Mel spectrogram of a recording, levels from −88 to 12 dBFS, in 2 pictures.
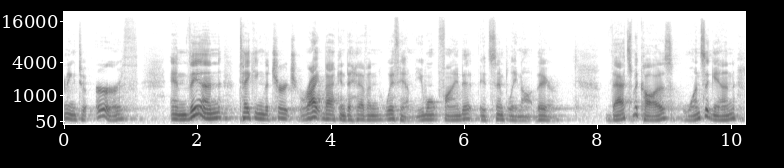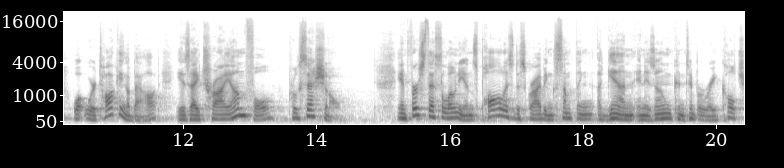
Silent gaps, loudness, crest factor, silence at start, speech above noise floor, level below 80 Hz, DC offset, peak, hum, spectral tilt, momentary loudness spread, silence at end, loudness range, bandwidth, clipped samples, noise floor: none; -33 LUFS; 24 dB; 0 s; 30 dB; -70 dBFS; under 0.1%; -8 dBFS; none; -6 dB/octave; 11 LU; 0 s; 6 LU; 18.5 kHz; under 0.1%; -62 dBFS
